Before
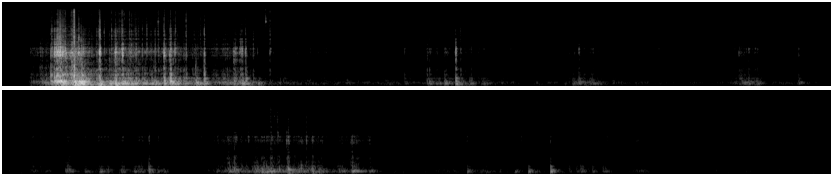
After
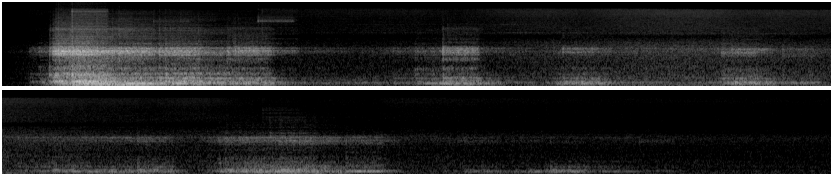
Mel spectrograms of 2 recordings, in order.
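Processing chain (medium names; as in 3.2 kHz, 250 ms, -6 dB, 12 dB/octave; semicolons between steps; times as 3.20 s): Doppler pass-by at 6.69 s, 10 m/s, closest 9.5 m; graphic EQ with 31 bands 100 Hz -9 dB, 250 Hz -10 dB, 2 kHz +5 dB, 4 kHz -10 dB; power-law waveshaper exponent 0.7; gated-style reverb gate 370 ms flat, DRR -7.5 dB; trim +6 dB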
